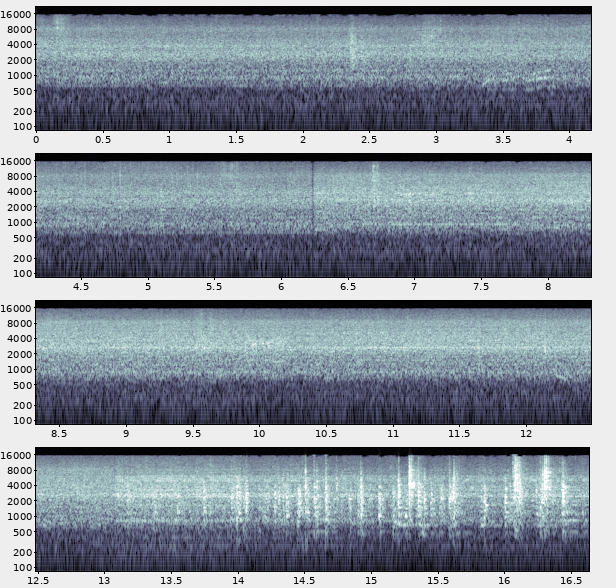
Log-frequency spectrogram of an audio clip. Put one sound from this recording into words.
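A roof fire roars and crackles.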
